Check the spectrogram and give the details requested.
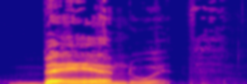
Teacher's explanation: notice how the an stretches out in band and bandwidth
